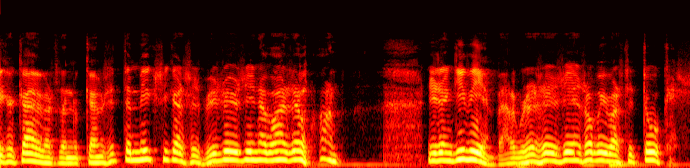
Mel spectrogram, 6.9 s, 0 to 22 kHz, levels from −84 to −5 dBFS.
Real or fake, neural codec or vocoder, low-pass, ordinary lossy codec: real; none; 9.9 kHz; none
